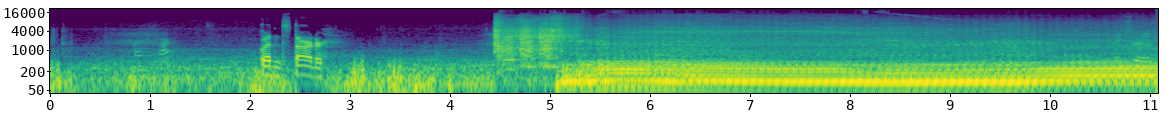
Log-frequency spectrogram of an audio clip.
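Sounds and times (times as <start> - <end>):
car engine cranking and starting: 4.4 - 10.9
car engine idling loudly: 4.5 - 11.0.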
